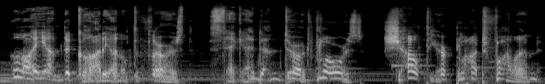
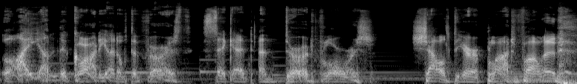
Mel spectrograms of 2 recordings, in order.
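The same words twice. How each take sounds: First: It is said in a cutesy, childlike voice. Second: It is said in a plain, normal voice.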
